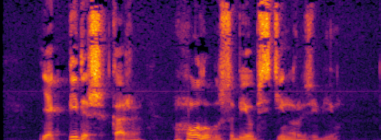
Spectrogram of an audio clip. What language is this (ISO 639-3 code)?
ukr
